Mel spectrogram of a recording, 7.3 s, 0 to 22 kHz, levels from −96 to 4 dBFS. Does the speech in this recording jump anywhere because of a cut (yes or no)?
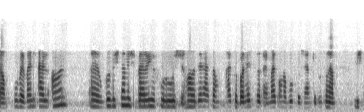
no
